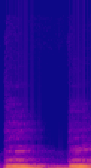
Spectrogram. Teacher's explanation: 입술 소리 양수 음입니다 그렇죠 그래서 비 보면 브 브 해서 입술 두 개가 붙었다 떨어지면서 나는 거죠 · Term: 두입술 소리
